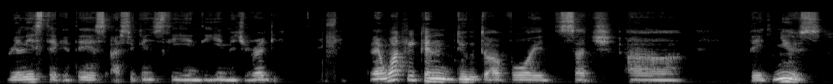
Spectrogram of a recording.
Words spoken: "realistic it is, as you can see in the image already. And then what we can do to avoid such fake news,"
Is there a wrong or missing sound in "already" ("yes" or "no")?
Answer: no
